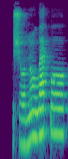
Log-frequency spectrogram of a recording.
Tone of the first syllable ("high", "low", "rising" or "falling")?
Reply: low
